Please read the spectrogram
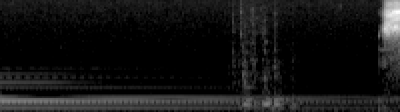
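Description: A chord held on a digital piano, struck just before and fading away steadily. Speech begins right at the end.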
